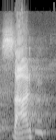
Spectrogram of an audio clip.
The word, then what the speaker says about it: Staunton: the days on market for Augusta, Waynesboro, and Stanton, or Staunton. What's the proper way to say it? I mean, I think you're right. There Stanton. You go. Staunton.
